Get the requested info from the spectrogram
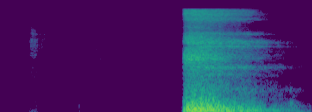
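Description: A woman's sigh of despair: after near silence, a sudden breath out starts about two-thirds of the way in and fades quickly.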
